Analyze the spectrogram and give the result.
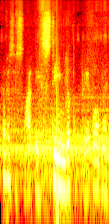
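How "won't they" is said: usual speaking voice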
